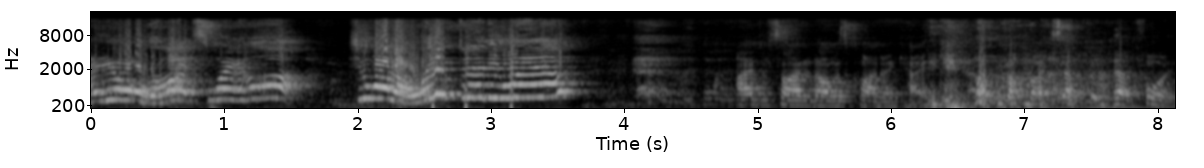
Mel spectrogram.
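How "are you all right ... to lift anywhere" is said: shrill, very loud, high-pitched yell. Retelling how a man leaned out of a window and yelled to her, imitating his yell. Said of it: "And he yells out".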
